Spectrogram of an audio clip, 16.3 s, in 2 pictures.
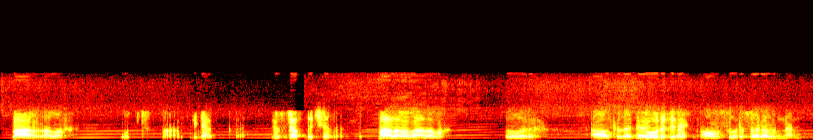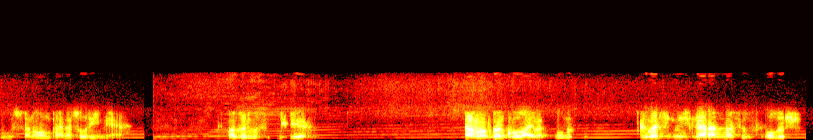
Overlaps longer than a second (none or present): none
